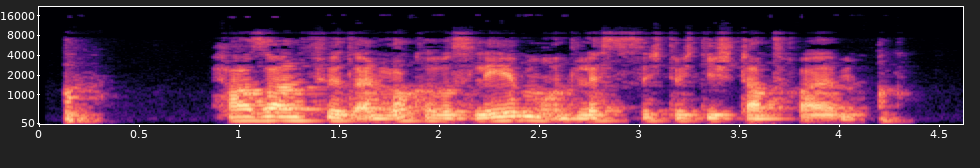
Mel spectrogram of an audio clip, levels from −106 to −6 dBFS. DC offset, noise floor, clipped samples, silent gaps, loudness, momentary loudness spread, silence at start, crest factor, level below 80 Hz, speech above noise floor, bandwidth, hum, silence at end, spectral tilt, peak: under 0.1%; -75 dBFS; under 0.1%; none; -17 LUFS; 13 LU; 0.1 s; 16 dB; -62 dBFS; 59 dB; 9.4 kHz; none; 0.3 s; -6.5 dB/octave; -2 dBFS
